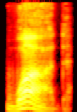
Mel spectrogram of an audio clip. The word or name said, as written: wad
